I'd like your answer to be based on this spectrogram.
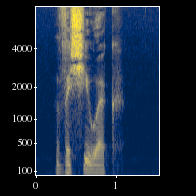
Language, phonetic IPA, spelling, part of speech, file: Polish, [vɨˈɕiwɛk], wysiłek, noun, Pl-wysiłek.ogg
